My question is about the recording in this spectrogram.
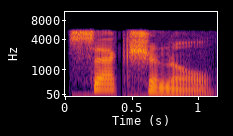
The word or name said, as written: sectional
